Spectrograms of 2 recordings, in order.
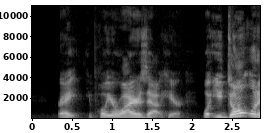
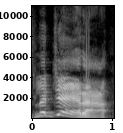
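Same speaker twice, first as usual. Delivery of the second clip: put-on Leggera said loud and higher in a blunt American accent; mock American accent; 6 semitones higher, 10 dB louder, slower than usual. Mocking how Americans say Leggera, in an American accent. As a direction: bark Leggera like a mocked American tourist. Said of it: "the American accent says".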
